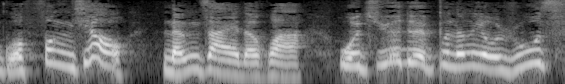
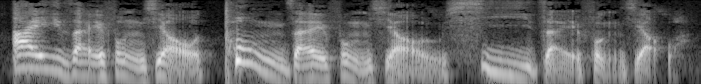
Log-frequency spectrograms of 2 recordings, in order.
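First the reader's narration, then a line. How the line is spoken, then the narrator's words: Mournful lament. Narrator (Chinese): 曹操如此感叹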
